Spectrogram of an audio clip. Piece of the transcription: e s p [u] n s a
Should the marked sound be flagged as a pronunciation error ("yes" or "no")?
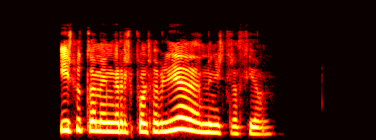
yes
